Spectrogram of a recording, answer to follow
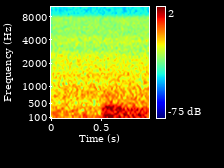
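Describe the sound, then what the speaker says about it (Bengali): Thunder rumbles during heavy rain, a brief low roll that swells midway over a constant rain hiss, close and fairly loud, with no voices. "মেঘ ডাকছে, দেখেছো?"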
